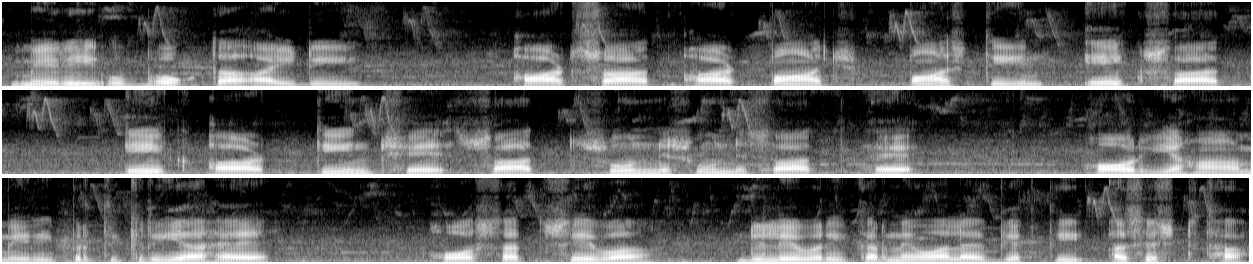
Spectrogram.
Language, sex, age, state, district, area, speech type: Hindi, male, 60+, Madhya Pradesh, Narsinghpur, rural, read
